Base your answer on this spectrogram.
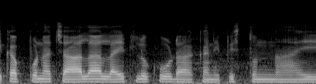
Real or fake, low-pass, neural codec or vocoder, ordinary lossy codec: real; 7.2 kHz; none; none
